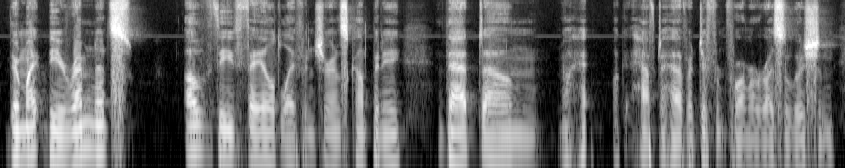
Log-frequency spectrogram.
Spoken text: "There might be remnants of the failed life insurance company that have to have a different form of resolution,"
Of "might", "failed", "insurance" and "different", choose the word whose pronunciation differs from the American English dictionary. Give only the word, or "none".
none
